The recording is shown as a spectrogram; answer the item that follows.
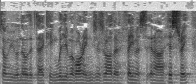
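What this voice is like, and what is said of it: Northern Irish Belfast accent. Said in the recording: “that's what the accent is. It's from Belfast, Northern Ireland”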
